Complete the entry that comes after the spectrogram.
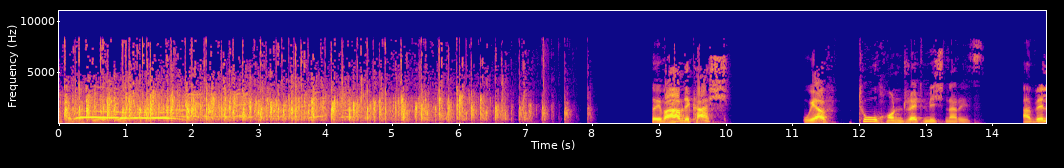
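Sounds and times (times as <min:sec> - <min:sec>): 
audience clapping: 0:00.0 - 0:08.1
speech: 0:09.0 - 0:10.1, 0:11.2 - 0:14.8.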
